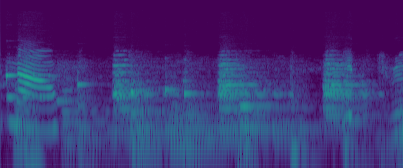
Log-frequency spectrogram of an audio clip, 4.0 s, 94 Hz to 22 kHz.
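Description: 1938 swing band recording playing an instrumental passage, with horn notes sliding up and down over a steady rhythm section. The sound lacks high treble, as in an old record.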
